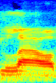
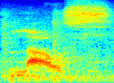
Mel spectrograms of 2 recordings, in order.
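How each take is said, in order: First: The word ends without an S sound. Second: The word ends with an S sound. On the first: It names the people and the language. The speaker calls it wrong. "You don't say Lao" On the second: It names the country. The speaker calls it right. "it's actually Laos. You pronounce the S"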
